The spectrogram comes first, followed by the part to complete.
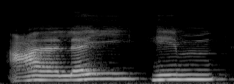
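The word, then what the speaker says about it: عليهم: This is a lean pronunciation. Lam fatha with a ya sukoon. Lay, lay. Don't say lay. Don't close and terminate the sound. The sound runs. It has rakhawa. Okay? So it runs a little bit.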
